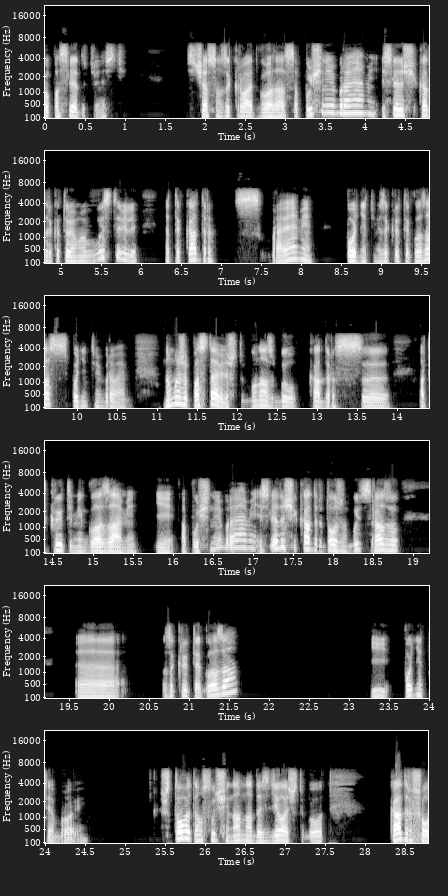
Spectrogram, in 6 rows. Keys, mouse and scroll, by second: 0.2 Right, 0.6 Right, 1.0-1.6 Right, 1.9 Right, 4.3 Right, 4.4 Right, 4.8 Right, 6.2 Right, 7.0 Right, 12.2-14.3 Left, 18.5-21.4 drag, 21.4-22.4 Left, 23.2-23.9 Right, 24.2 Right.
